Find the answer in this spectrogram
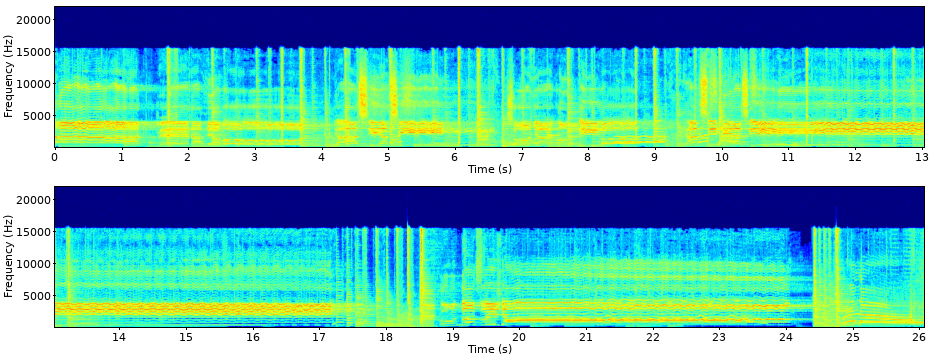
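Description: A man singing with heavy vibrato to his own strummed acoustic guitar, joined by a woman's voice. The guitar drops out about two-thirds of the way through, leaving the voices on long held notes, with one long held note near the end.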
